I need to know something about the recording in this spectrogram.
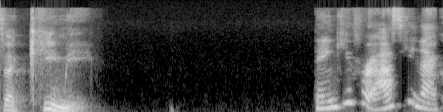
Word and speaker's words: Akemi: So yes, it's Akemi. Thank you for asking that question. Good question. There are some questions about pronunciation in some of the books when they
